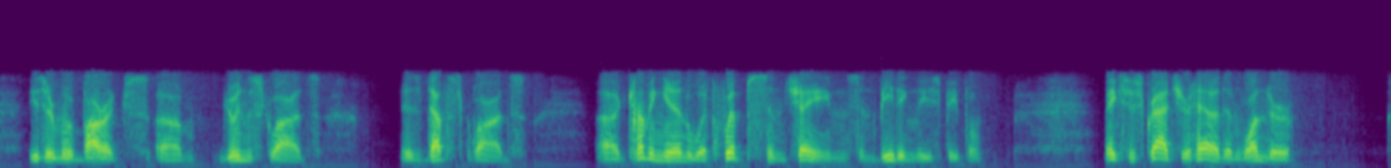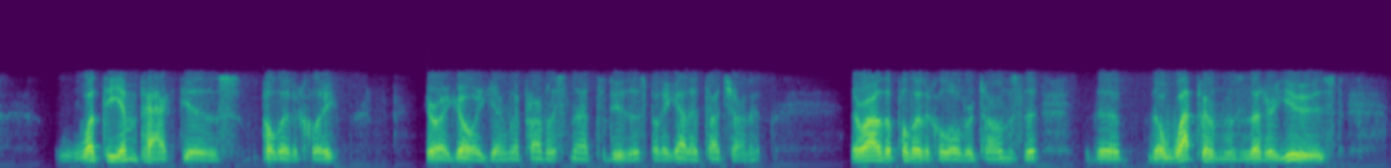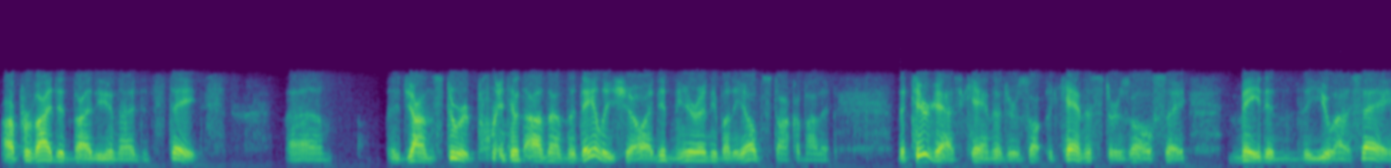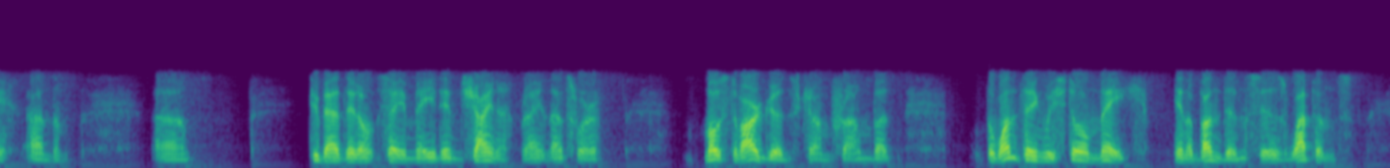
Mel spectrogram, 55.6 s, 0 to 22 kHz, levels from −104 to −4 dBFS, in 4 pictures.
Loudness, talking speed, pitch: -27 LUFS, 135 wpm, 95 Hz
